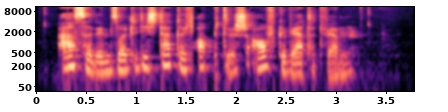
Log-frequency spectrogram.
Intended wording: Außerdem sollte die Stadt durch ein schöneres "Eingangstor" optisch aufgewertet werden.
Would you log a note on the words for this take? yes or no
yes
